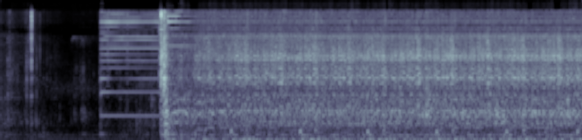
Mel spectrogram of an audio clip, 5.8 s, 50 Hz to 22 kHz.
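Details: Willys CJ5 (around 1971) with AMC 304, sat for years, gas poured down the carb: short starter bump then steady cranking about four turns a second, never fires; spark not confirmed, consistent with no spark.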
